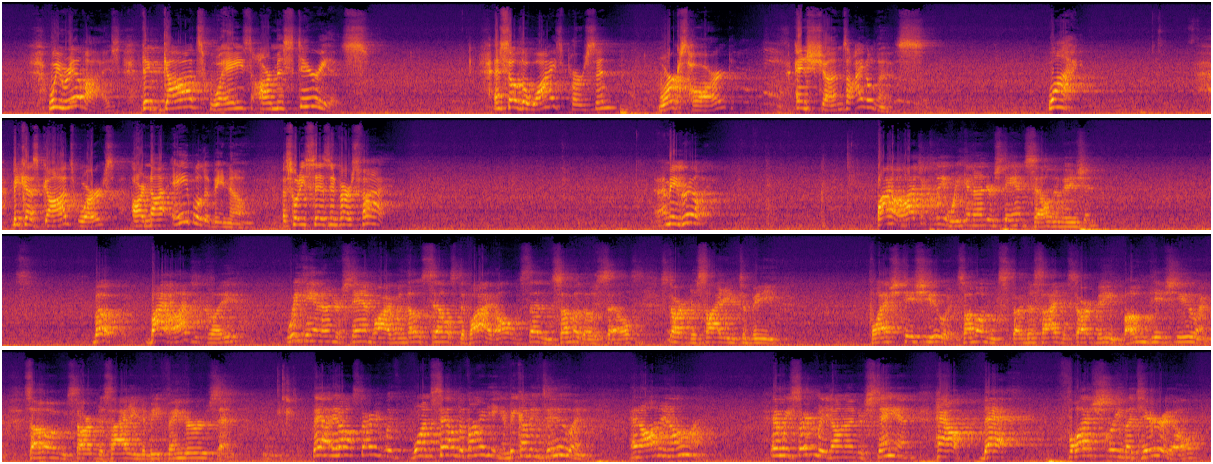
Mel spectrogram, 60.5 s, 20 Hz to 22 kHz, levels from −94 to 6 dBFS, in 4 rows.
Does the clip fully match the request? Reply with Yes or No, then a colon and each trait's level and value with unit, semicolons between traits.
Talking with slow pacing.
Yes: slow, 110 wpm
